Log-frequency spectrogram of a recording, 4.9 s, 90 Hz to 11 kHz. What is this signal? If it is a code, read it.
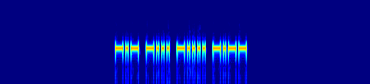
Morse code, heard as a keyed tone, about 34 wpm, 700 Hz. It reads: KB6Y
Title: USA Call Signs - 4 Characters - Repeated 3x - 35wpm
